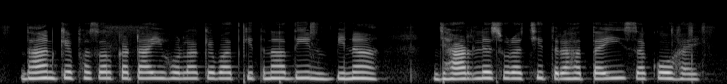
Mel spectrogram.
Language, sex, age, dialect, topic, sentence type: Magahi, male, 31-35, Southern, agriculture, question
